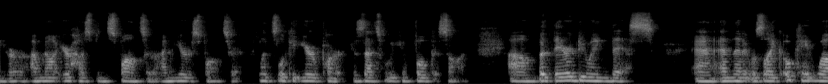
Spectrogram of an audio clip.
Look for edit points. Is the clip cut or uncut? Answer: cut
